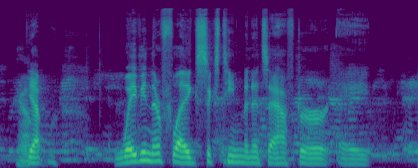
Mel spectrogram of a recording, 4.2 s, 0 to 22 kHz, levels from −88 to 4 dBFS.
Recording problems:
background chatter; noticeable; throughout; 3 voices, 20 dB below the speech

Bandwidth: 17.5 kHz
